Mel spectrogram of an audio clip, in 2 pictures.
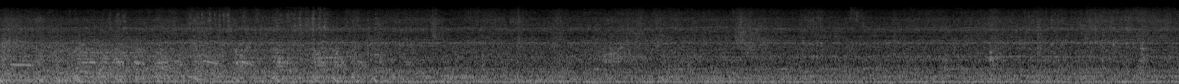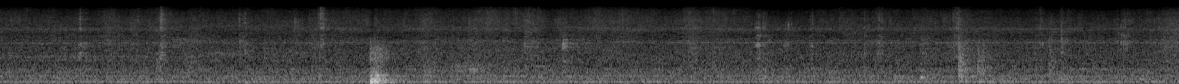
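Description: Knife work on a wooden cutting board while filleting a mahi-mahi: scattered light taps and scrapes over a steady low hum, with one loud thump about two-thirds of the way through.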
